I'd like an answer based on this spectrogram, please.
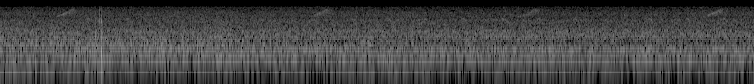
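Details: Steady, dense bee hum from a nest being harvested for honey in a cashew orchard, layered low drone with a single tap at one second and faint high rising chirps recurring every couple of seconds.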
